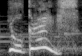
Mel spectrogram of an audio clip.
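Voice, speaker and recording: A distraught noblewoman in a fantasy game cutscene. She speaks very slowly and theatrically in a high voice. Reverb and faint music surround her. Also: exaggerated voice. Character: distraught woman at a royal court. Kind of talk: dramatic video game cutscene acting. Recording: long reverb, music underneath.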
